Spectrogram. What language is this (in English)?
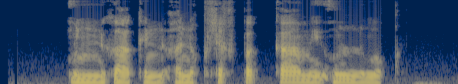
Central Yupik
